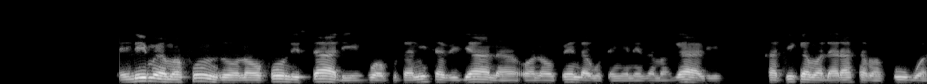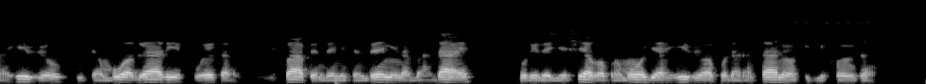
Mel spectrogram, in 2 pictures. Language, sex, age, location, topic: Swahili, male, 25-35, Dar es Salaam, education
